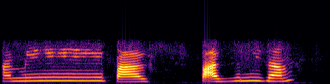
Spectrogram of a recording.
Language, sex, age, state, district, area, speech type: Assamese, female, 18-30, Assam, Dhemaji, urban, conversation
